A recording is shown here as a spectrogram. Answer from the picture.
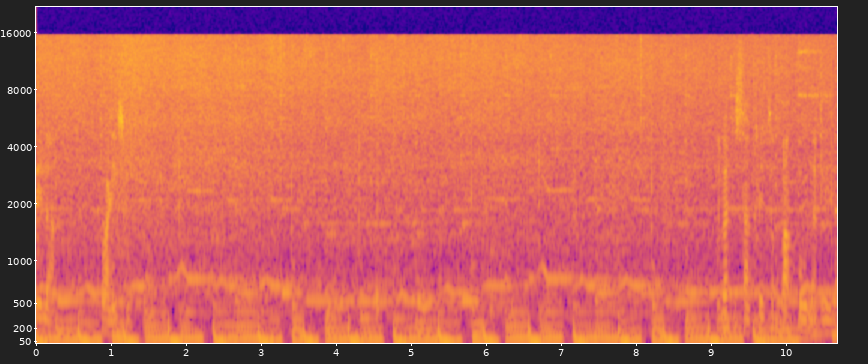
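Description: Grated fresh coconut and sugar sizzling in a nonstick kadai as a spatula stirs it, cooking down while the sugar melts into syrup, under background music with a steady beat.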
